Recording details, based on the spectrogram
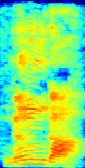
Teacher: इसका उच्चारण अनुस्वार की तरह ना होकर के पंचमाक्षर की तरह होगा, अर्थात इसका उच्चारण गंगा होगा, ना कि गंग्या।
